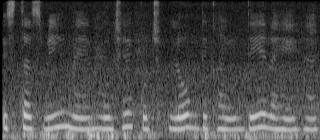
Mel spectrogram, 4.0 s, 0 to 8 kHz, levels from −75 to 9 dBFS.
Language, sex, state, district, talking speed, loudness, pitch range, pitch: Hindi, female, Madhya Pradesh, Dhar, 150 wpm, -17 LUFS, 235-260 Hz, 245 Hz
